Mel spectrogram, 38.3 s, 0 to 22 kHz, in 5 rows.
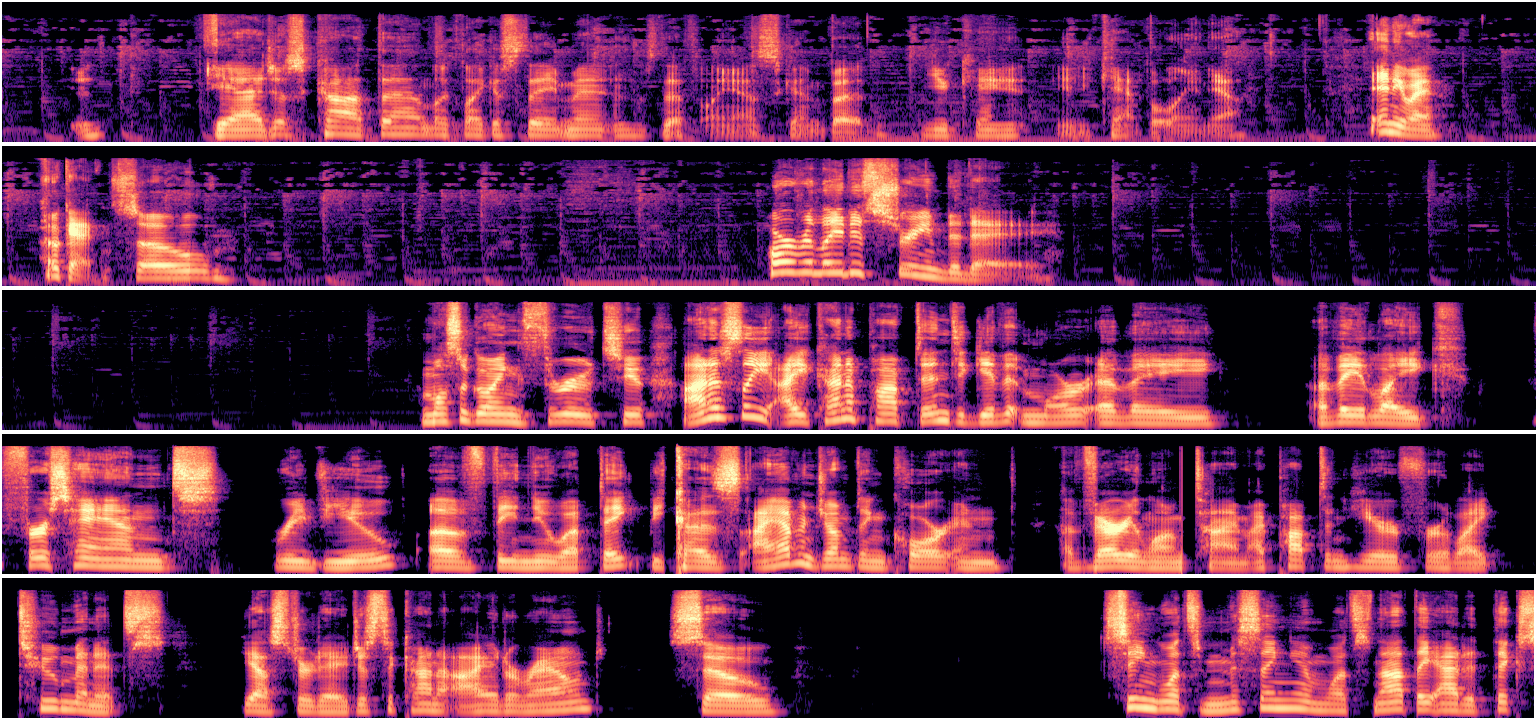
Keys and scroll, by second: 7.4 shift+f, 8.3 ctrl+d, 8.6 ctrl+d.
